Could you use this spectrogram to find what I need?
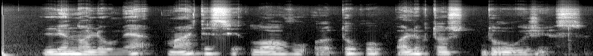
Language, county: Lithuanian, Kaunas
